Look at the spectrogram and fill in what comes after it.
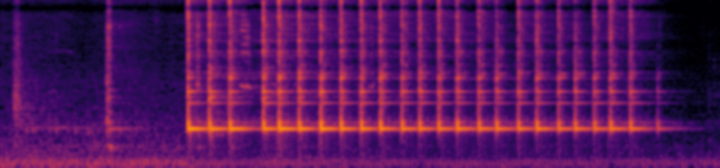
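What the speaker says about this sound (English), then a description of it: "this stream needed more cowbell." A cowbell is struck in a quick, steady run of about twenty bright, ringing hits after a lone tap, loud and close with no talking over it.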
